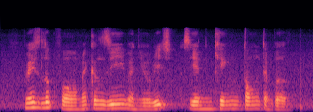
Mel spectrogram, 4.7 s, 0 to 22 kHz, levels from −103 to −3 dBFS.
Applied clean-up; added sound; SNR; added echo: none; none; none; none.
